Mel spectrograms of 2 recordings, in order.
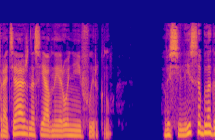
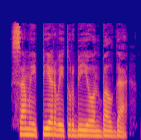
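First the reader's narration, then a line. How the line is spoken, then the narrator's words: Through clenched teeth. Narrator (Russian): процедил Фэш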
